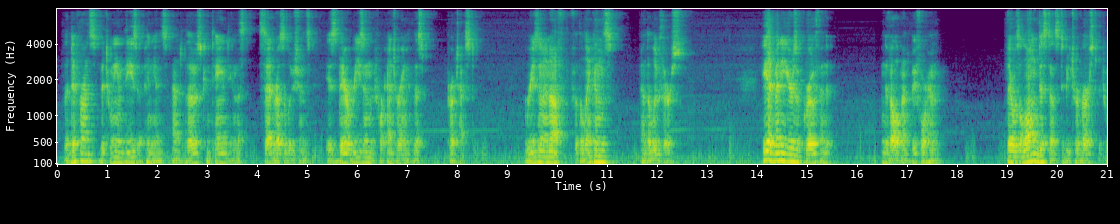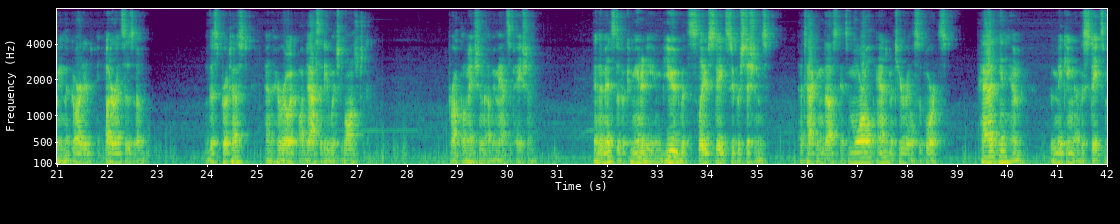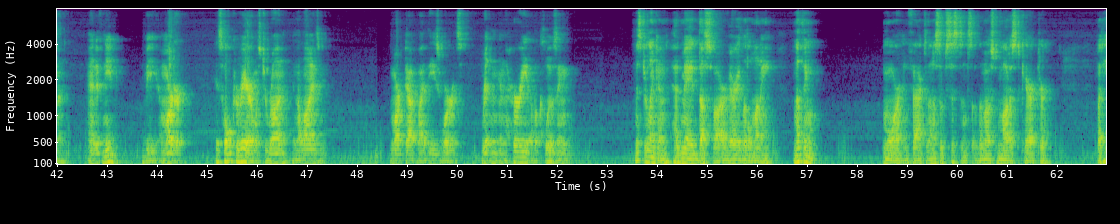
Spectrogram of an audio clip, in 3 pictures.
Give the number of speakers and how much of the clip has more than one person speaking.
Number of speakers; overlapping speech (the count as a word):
one, no overlap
